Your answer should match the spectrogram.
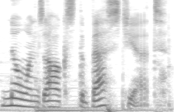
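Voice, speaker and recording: A woman's voice: low-pitched, slow pace, faint music behind. A woman playing a proud, self-assured adventurer who speaks persuasively in a fantasy audio drama.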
